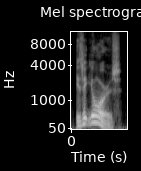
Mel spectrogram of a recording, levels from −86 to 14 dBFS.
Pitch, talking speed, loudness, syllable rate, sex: 125 Hz, 200 wpm, -15 LUFS, 4.4 syllables/s, male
